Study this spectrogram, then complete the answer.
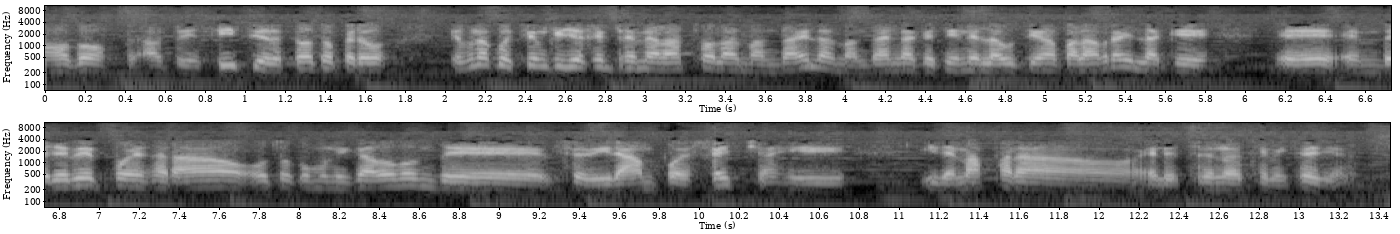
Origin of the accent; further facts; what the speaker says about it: Huelva, Andalusia, Spain; mi tierra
